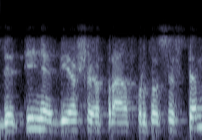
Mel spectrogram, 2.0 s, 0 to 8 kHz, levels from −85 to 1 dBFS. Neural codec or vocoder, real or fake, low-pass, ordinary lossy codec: none; real; 7.2 kHz; MP3, 64 kbps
